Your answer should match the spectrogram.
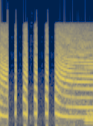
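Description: An air horn blasts in four short honks and then one long sustained blare, loud and close, with no talking over it.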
